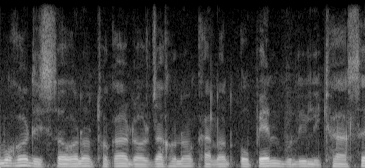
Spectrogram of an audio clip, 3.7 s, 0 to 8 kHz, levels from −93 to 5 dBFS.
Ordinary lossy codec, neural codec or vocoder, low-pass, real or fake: none; none; none; real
